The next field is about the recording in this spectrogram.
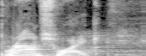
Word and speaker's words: Braunschweig: That's how you say it, Braunschweig.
